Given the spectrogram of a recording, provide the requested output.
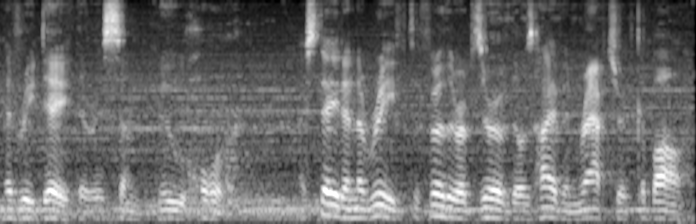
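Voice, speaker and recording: A man performs a solemn, scholarly space explorer dictating a log for a video game. He is weary and troubled, choosing formal words slowly and gravely, with brooding pauses. Clear background noise surrounds his voice. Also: mid-range voice, lightly acted. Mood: uneasy, haunted. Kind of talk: scripted audio log in a science fiction game.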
